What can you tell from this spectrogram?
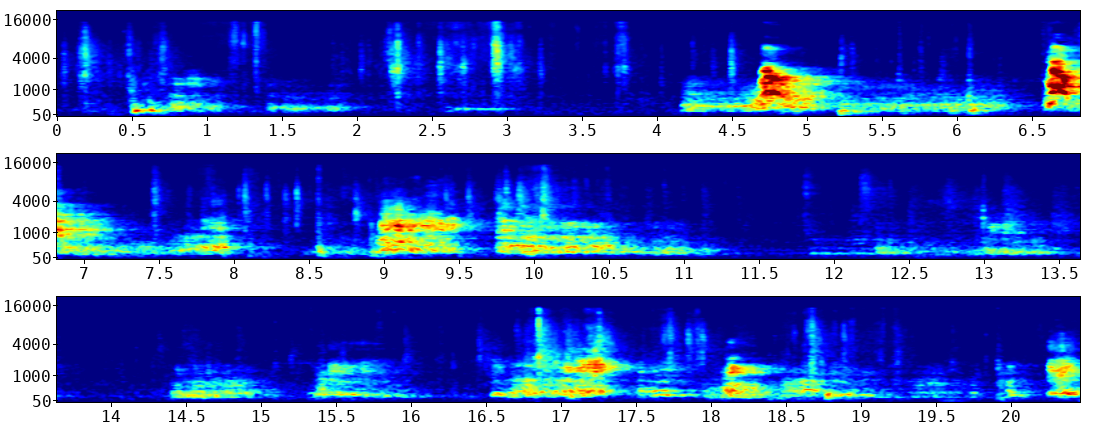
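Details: Five-week-old Australian Labradoodle puppies from Olive's litter indoors, giving short high yips, whines and small barks in irregular bursts, some rising and overlapping, with quiet gaps between them.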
